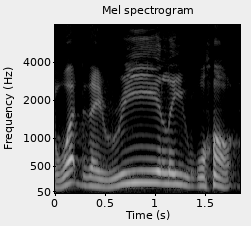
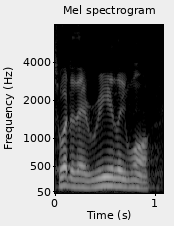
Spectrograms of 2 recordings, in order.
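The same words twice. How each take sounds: First: Slow down and stretch REALLY; emphatic, drawn-out REALLY; stress on REALLY. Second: Said in the usual way. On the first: Retold or imitated. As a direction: imitate the mentor, dragging out REALLY. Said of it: "He'd always emphasize really". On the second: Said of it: "I hear his voice".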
